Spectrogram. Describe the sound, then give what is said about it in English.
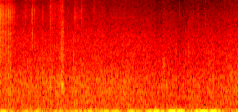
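Footsteps crunch and rustle through dry leaves on a forest floor at Mount Gosford in southeastern Quebec, a steady walking rhythm that grows a little louder and more distinct toward the end, with no voices. “For instance, we can get a good idea of changes in terrain and landscape by listening to footsteps.”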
